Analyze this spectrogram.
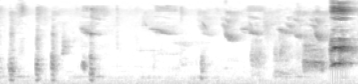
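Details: Red junglefowl of Aceh, recorded as an original lure for birds: a few soft, low clucks in the first second, then sparse faint notes and the start of a louder crow at the very end.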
